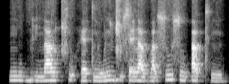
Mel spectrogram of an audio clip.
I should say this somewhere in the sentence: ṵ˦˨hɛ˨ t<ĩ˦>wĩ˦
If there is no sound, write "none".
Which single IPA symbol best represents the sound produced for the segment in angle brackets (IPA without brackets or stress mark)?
ĩ˨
